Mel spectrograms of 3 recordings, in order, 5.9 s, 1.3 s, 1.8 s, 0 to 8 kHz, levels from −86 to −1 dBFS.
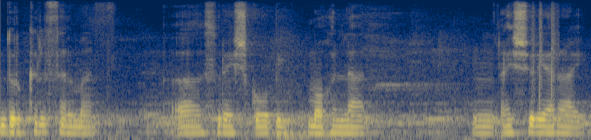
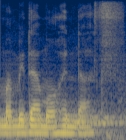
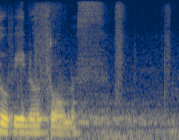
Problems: background sounds at intervals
